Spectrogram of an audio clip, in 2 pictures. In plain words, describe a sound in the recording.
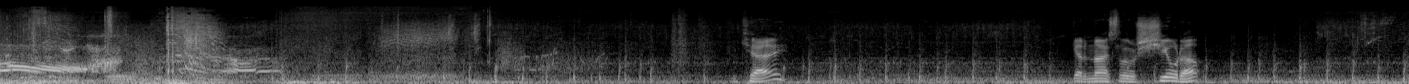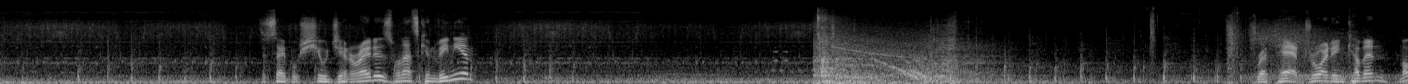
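Energy blades hum and clash in a fight.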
